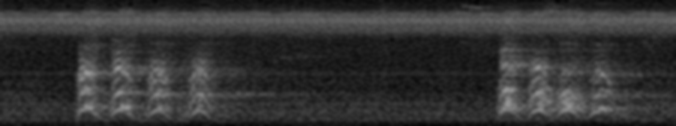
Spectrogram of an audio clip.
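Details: Puppy named Yufie barking while playing with a buck: two bursts of short, high, yappy barks, four quick barks then a pause and four more, over a steady high-pitched background hiss.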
